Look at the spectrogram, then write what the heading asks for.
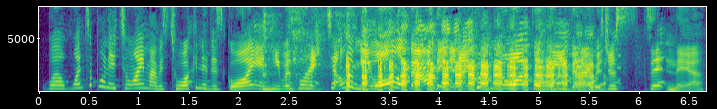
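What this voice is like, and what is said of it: Put-on Long Island accent. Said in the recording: “talk in your Long Island voice.”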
